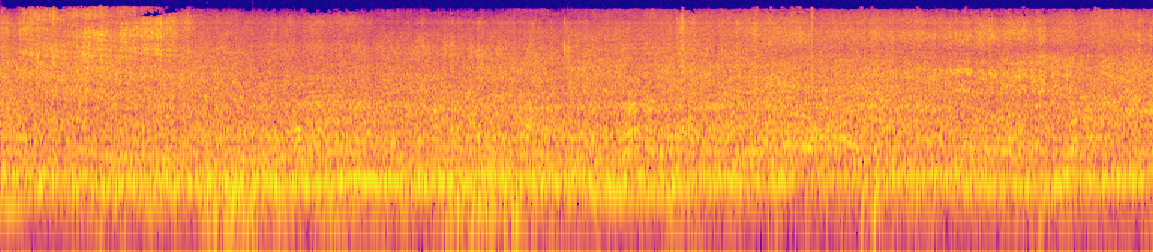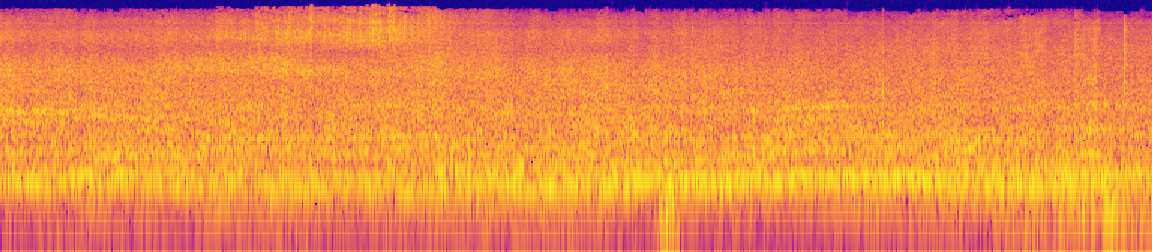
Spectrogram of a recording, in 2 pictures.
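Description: A pack of dirt-track stockcars racing, their engines making a continuous dense din whose pitch keeps rising and falling as the cars accelerate down the straights and lift for the corners.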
